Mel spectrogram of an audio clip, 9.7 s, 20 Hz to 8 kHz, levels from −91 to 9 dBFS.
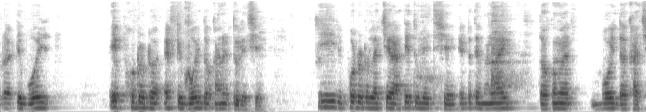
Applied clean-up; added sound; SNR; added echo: neural separator model SepFormer DNS4.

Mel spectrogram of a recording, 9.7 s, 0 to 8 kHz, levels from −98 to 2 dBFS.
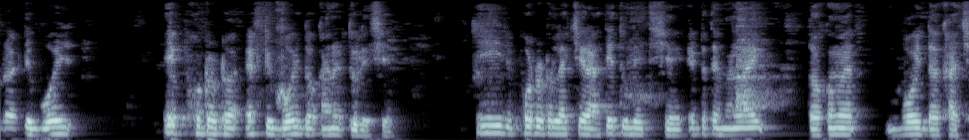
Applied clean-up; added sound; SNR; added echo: classical method WPE with log-MMSE.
